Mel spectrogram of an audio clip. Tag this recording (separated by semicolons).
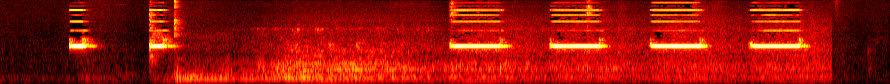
encendido; microondas; microwave; turn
